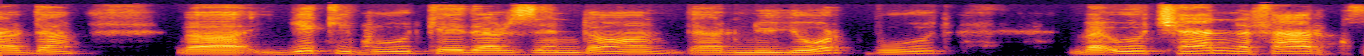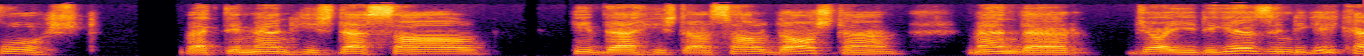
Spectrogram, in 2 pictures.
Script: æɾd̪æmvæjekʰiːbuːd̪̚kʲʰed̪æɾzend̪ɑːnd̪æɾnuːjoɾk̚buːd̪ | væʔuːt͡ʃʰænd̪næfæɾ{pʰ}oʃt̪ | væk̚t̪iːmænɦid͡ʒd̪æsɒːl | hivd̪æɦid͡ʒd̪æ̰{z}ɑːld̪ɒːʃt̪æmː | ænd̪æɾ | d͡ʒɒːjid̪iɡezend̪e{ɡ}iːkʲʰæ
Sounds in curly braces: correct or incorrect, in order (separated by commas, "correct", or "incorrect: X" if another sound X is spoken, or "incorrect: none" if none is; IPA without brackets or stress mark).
incorrect: kʰ, incorrect: s, correct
